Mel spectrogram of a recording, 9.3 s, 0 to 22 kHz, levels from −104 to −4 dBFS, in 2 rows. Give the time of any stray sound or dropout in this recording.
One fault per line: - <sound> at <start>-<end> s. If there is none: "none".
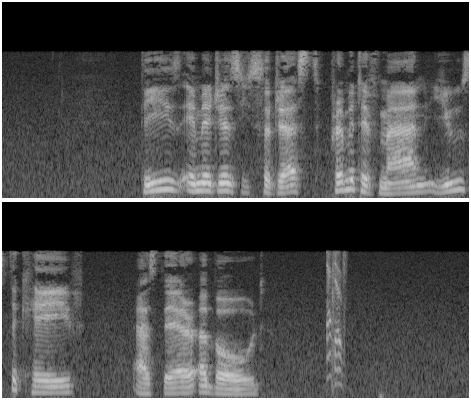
- chirp at 7.9-8.1 s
